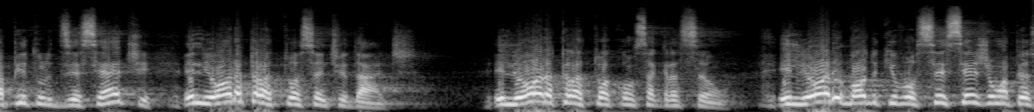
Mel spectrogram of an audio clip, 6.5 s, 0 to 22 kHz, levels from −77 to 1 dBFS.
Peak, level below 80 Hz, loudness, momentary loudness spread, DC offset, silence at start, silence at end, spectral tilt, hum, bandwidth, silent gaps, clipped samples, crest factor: -2 dBFS; -46 dBFS; -13 LUFS; 10 LU; under 0.1%; 0 s; 0 s; -5 dB/octave; none; 15.5 kHz; none; under 0.1%; 10 dB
